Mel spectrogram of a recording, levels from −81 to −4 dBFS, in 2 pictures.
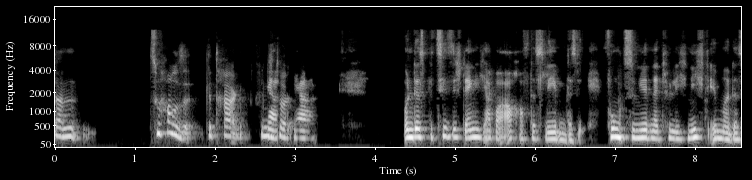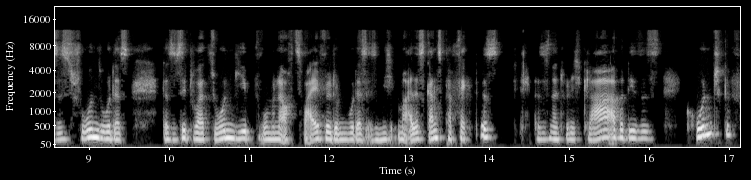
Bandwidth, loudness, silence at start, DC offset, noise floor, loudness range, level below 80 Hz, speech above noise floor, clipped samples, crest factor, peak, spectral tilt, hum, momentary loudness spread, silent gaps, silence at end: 12.5 kHz; -19 LUFS; 0 s; under 0.1%; -78 dBFS; 4 LU; -56 dBFS; 60 dB; under 0.1%; 16 dB; -2 dBFS; -5.5 dB/octave; none; 12 LU; none; 0.05 s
